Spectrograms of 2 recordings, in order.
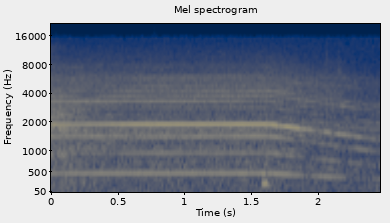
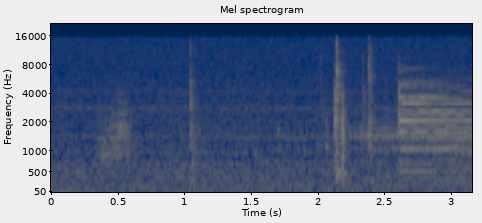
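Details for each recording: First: Macintosh II power supply, old Sony unit, first power-on during restoration: loud steady whine with a ringing overtone sliding down in pitch as it winds down; fan sounds harsh and noisy, though the supply kind of works. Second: Macintosh II logic board after trace repair, switched on at the power switch: a soft click, then a clear sustained chime. Normal startup chime; the board boots to a flashing question mark.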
